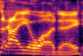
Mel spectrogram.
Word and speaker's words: Ayoade: I always wondered how you pronounce his surname. I didn't know it was Ayoade. – Yeah, well, you've learned something there, you don't. – Yeah. I'm guessing, if I'm honest. But yeah, I think that is how you say it.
